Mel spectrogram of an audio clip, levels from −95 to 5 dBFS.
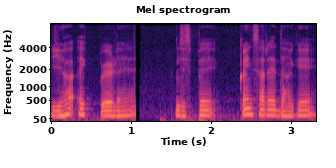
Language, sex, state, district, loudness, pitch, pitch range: Hindi, male, Uttar Pradesh, Gorakhpur, -27 LUFS, 115 Hz, 110-125 Hz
